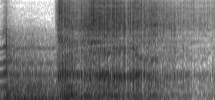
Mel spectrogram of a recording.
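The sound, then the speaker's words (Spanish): A tiger roars loudly and harshly, holding a rough sustained growl with a steady tonal core for about two seconds before easing slightly at the end. “De repente, se oyó un terrible rugido.”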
